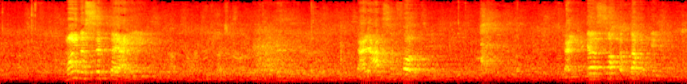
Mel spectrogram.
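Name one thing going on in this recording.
A man lectures loudly in bursts.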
